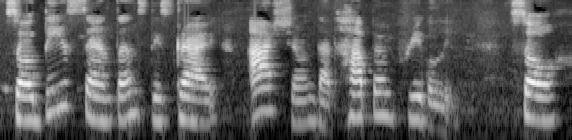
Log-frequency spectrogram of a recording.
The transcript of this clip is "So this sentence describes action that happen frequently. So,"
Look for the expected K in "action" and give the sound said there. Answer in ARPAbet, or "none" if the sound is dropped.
none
